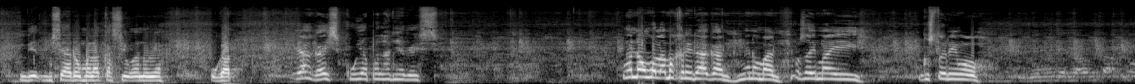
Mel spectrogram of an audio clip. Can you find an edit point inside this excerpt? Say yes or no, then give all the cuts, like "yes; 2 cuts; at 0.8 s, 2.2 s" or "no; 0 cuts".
yes; 1 cut; at 3.0 s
